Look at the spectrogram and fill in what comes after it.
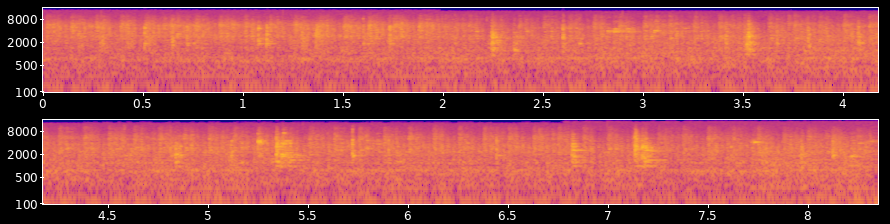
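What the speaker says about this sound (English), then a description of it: "and at last the main engine restarts" A coastal cargo ship's main engine runs steadily after being restarted, its loud continuous mechanical drone carrying rhythmic knocking and clatter with no voices over it.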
